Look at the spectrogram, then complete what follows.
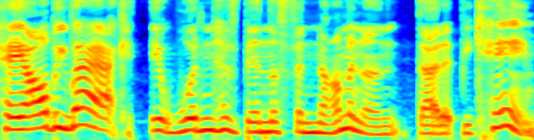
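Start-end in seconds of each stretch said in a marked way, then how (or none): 0.0-1.0 plain, everyday American accent, slow. Showing how the line would sound said like an American: plain American delivery. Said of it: "said that like an American".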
